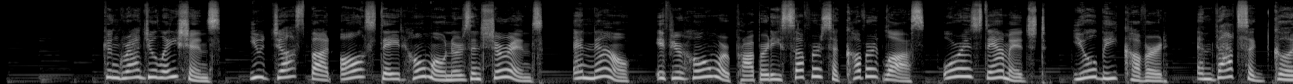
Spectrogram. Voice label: E-Learning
